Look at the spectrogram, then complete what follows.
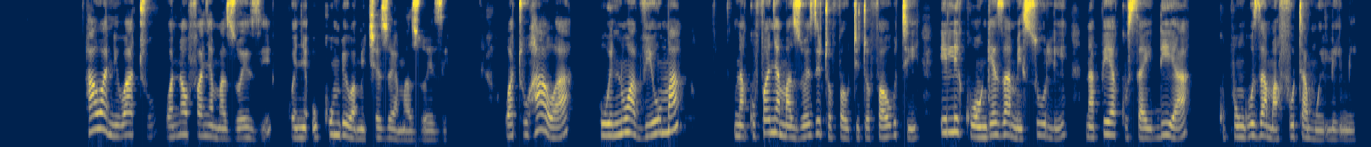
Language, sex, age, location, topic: Swahili, female, 25-35, Nairobi, education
